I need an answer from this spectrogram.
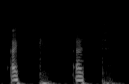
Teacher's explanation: Kaf and ta have a shot of air.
